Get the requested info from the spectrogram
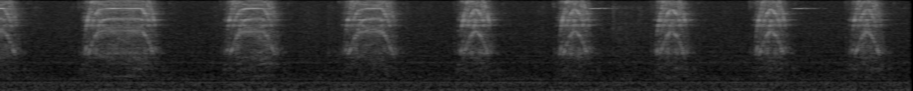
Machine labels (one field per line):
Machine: slide rail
